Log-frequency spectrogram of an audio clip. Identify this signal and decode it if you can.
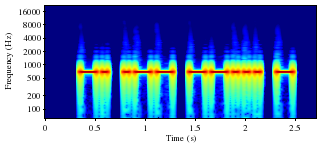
Morse code, heard as a keyed tone, about 22 wpm, 700 Hz. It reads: NW7T
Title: USA Call Signs - 4 Characters - 22wpm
